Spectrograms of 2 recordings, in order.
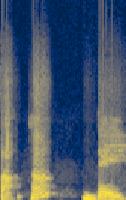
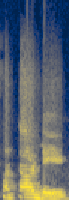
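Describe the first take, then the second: First: The t is aspirated, with a puff of air. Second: The t is plain, without a puff of air. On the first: The speaker calls it right. "টি এর উচ্চারণটাকে হবে এখন ঠ" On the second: The speaker calls it wrong. "আগে আমরা বলতাম কি স্যাটারডে, টি উচ্চারণ, টয়ের টি উচ্চারণ করতাম"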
